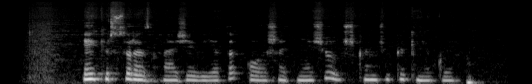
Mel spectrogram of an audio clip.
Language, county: Lithuanian, Alytus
